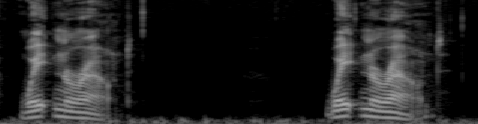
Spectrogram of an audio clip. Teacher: I can link that waitin', that n sound with the vowel sound in around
